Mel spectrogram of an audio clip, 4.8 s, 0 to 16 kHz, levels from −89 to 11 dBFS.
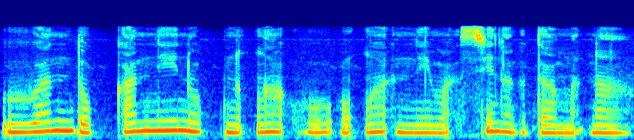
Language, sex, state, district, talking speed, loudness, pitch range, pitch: Garo, female, Meghalaya, North Garo Hills, 115 wpm, -16 LUFS, 205-230 Hz, 215 Hz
